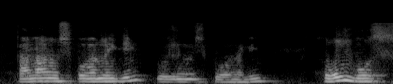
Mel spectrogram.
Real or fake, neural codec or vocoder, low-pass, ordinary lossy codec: fake; codec, 16 kHz, 2 kbps, FreqCodec, smaller model; 7.2 kHz; Opus, 24 kbps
